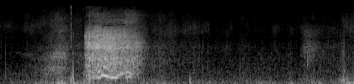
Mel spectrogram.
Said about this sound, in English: I'm going to sneeze again.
